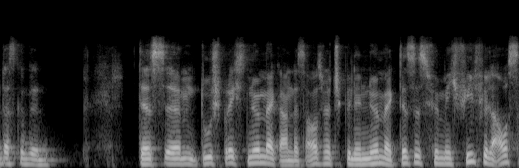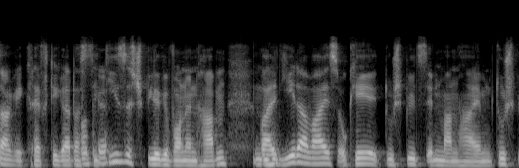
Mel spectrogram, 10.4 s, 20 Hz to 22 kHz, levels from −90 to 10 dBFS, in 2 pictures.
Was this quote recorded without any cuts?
yes; 0 cuts

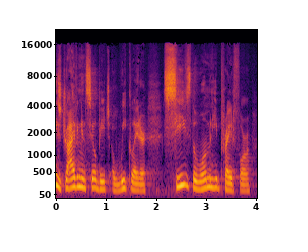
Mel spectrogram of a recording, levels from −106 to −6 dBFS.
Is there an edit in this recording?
no; 0 cuts

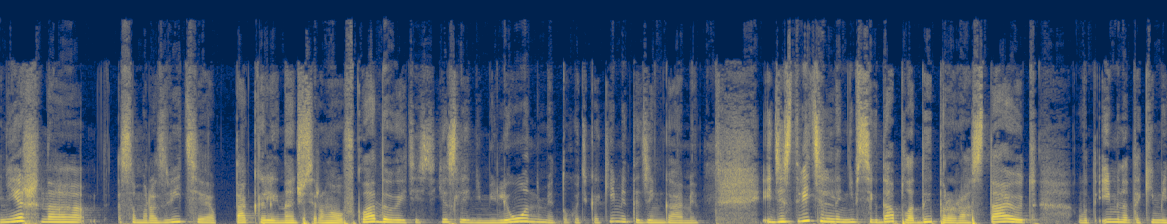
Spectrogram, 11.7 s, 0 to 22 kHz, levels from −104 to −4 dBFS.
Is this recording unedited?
no; 1 cut; at 2.1 s

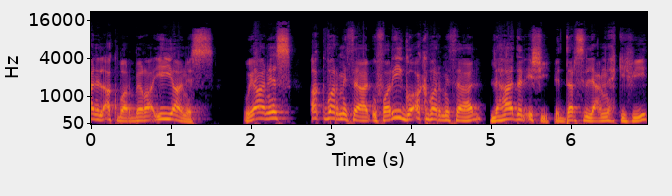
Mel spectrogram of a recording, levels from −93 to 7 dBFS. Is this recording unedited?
no; 1 cut; at 4.9 s

